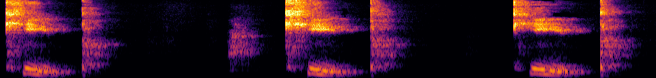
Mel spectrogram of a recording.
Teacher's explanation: And if you don't feel a little puff of air when you say keep, keep, keep, keep, if you don't feel that puff of air, then you're probably not doing enough to enunciate that particular consonant.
